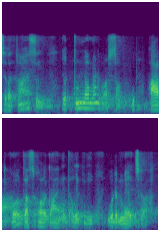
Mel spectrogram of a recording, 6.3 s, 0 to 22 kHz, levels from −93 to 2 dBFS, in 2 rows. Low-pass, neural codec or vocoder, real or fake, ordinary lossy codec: 7.2 kHz; codec, 16 kHz, 1 kbps, FreqCodec, larger model; fake; Opus, 32 kbps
